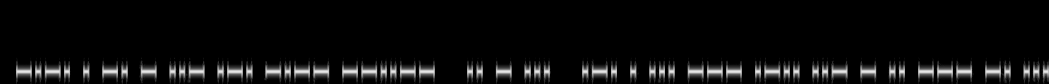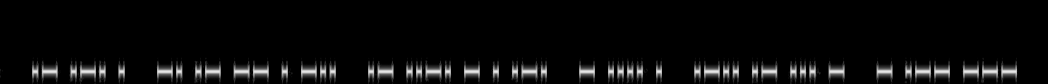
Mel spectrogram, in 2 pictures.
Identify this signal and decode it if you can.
Morse code, heard as a keyed tone, about 25 wpm, 600 Hz. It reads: CENTURY, ITS RESOLUTIONS ARE NAMED AFTER THE LAST TWO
